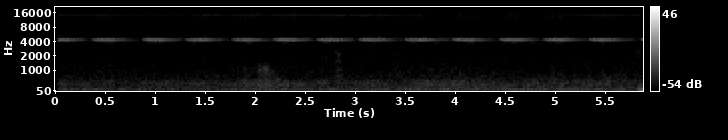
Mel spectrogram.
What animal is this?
Gryllus bimaculatus, an orthopteran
